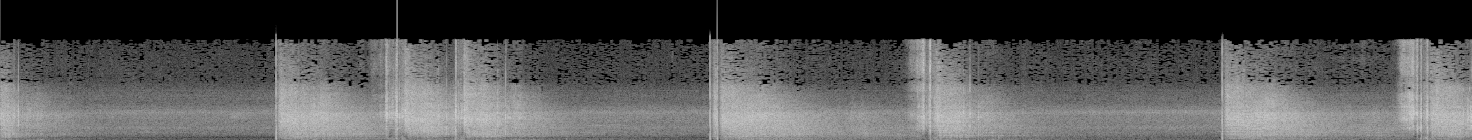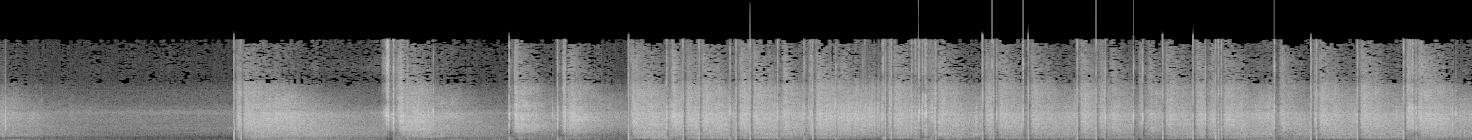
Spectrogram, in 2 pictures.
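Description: Aerial fireworks going off in a display. For the first half there is a sudden bang every two to three seconds, each trailing off over a second or two. Then the bangs come faster and merge into a dense, continuous barrage of crackling reports over the last third.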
